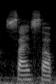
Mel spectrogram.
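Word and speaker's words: សែសិប: Yeah, no, it's B, but when I hear you pronounce, it sounds like SAP.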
